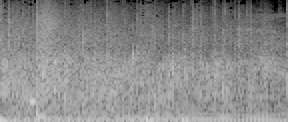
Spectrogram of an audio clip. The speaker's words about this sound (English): Get, where, where's my applause?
